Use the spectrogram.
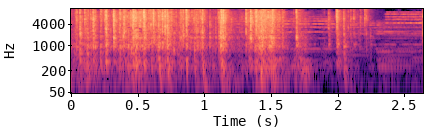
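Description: Plastic packaging bands snapping and tearing as a Masterverse Pig Head action figure is pulled free, a close burst of rapid crackling clicks and rips that thins into a few scattered ticks.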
